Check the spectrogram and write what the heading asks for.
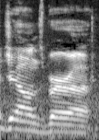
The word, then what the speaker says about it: Jonesboro: Welcome to Jonesboro. And that's how they say it here. I would pronounce it Jonesboro.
